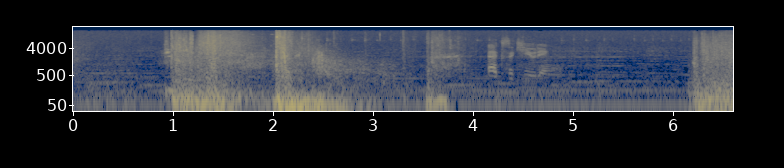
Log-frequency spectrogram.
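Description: Magical spell effects zap and burst during a fight.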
